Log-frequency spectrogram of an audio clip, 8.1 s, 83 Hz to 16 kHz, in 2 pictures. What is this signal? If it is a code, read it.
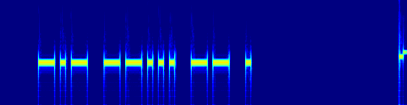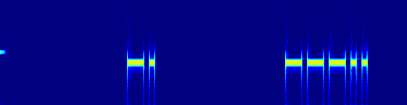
Morse code, heard as a keyed tone, about 22 wpm, spaced as for 13 wpm, 700 Hz. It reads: K7ME N8
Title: USA Call Signs - 8x Character Spacing - 22wpm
